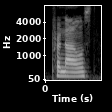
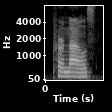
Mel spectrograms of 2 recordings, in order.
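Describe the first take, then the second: No difference in how they are said.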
